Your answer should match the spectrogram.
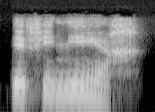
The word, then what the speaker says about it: définir: And définir. Faut bien dire le R. Please say the R here.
